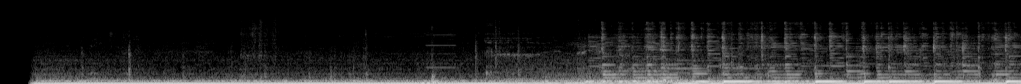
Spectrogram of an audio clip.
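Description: Low, steady car rumble heard from inside the cabin, with a few faint clicks; about six seconds in, music starts playing with a strong, repeating bass line.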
